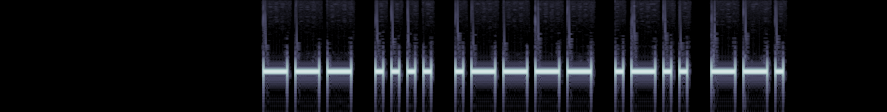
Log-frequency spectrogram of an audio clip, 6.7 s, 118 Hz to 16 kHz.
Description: Morse code, heard as a keyed tone, about 20 wpm, 700 Hz. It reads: OH1LG
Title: DXCC-100 Call Signs - 5 Characters - 20wpm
